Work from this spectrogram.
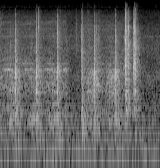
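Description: Multi-needle embroidery machine moving its hoop into position, a steady motor hum with a series of evenly spaced mechanical clunks and whirs, close by and alone.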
